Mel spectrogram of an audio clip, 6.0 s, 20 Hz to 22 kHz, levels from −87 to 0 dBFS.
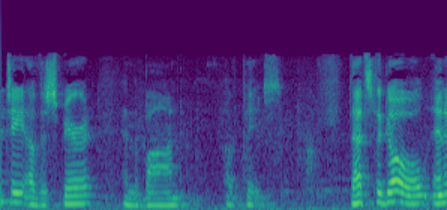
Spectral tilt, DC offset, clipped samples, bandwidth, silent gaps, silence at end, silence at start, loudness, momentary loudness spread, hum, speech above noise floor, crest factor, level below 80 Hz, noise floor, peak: -5 dB/octave; under 0.1%; under 0.1%; 8 kHz; none; 0 s; 0 s; -27 LUFS; 20 LU; none; 21 dB; 20 dB; -52 dBFS; -48 dBFS; -8 dBFS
